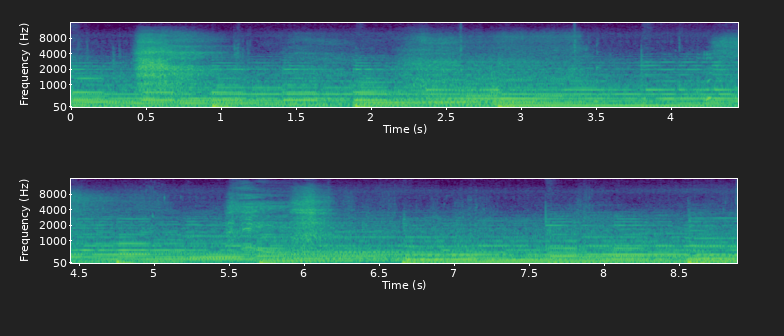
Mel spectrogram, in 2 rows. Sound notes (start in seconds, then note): 5.2 scoffing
